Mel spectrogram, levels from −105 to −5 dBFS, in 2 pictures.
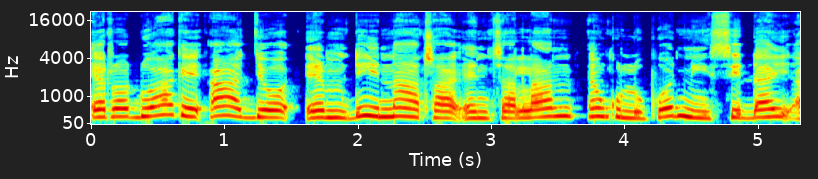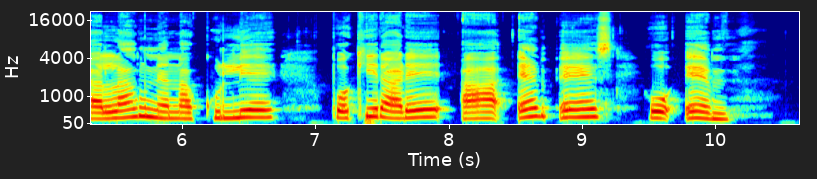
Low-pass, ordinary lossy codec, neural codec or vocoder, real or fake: none; none; none; real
